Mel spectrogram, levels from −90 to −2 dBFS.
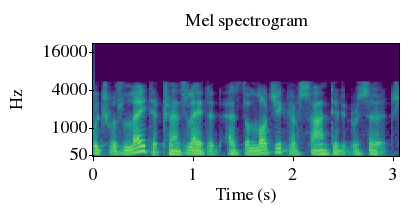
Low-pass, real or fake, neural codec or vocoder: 5.4 kHz; fake; codec, 24 kHz, 6 kbps, HILCodec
